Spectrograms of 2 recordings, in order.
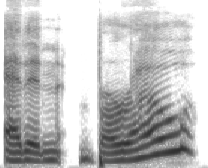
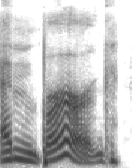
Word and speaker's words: Edinburgh: I, I can give you a little trick on how I found out how that actually is pronounced, uh, and I always thought it was Edinburgh. That because and then I looked at when we were going, it was like no, it's Edinburgh. So then I started saying Edinburgh.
